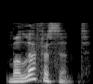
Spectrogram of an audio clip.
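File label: "maleficent", English, uk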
